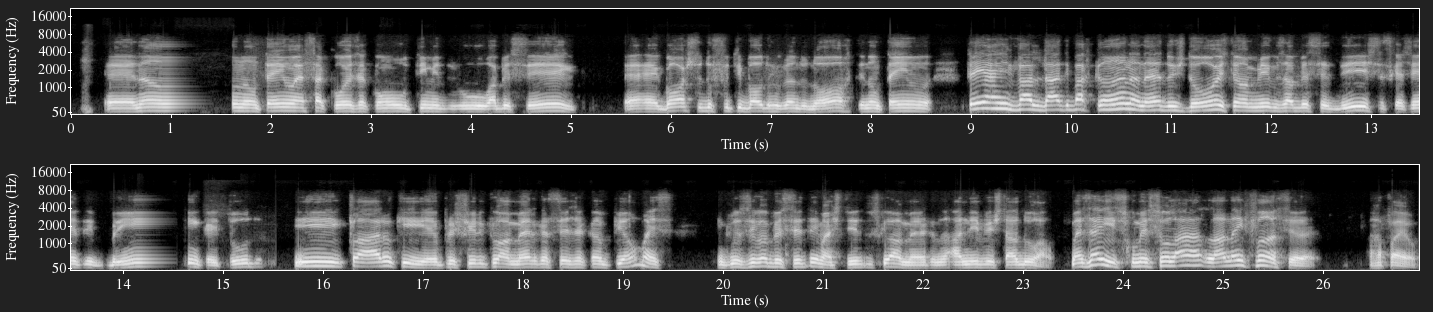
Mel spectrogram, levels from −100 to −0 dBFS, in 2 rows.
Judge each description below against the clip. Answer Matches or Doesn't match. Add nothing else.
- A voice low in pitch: Matches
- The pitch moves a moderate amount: Matches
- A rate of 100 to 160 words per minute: Matches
